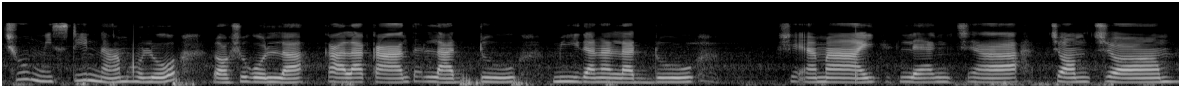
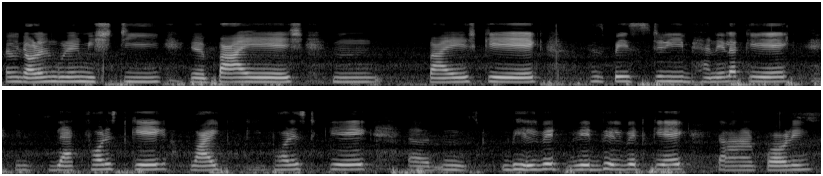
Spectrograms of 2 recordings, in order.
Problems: constant background noise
